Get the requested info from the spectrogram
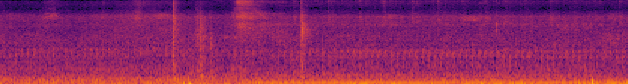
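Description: Built-in electric oven door pulled open about two and a half seconds in, with a knock and a few clicks, over the steady low hum of the running oven, which grows louder once the door is open.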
